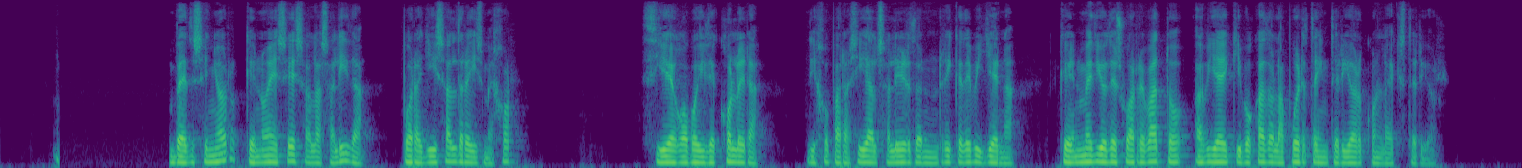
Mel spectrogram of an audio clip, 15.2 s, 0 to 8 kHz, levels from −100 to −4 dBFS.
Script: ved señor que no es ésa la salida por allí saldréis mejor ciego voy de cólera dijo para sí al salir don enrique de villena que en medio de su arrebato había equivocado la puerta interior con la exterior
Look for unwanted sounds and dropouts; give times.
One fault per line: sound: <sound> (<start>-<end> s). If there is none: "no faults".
no faults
